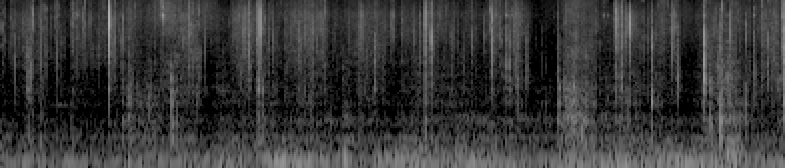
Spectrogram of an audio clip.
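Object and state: Gym chalk blocks being crushed by hand.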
